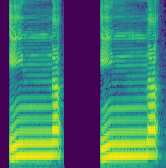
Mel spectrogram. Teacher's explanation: यहाँ पर ये नून मुशद्दद है इसलिए इस नून में गुन्ना करके पढ़ेंगे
